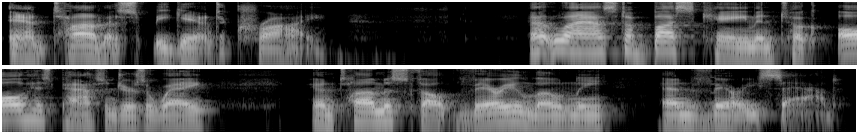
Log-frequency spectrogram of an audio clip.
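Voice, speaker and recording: A man's voice: on the low side, slow, a bit bright. A man reading a children's story aloud as a scripted narration.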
